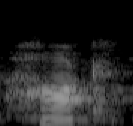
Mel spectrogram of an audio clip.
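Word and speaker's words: hāc: the ablatives we're done hoke hawk hoke is how we're going to pronounce those but for the accusatives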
